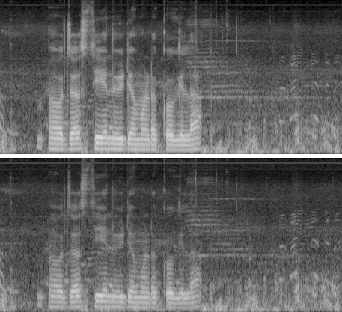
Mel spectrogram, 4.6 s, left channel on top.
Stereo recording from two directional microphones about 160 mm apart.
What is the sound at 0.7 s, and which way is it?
Speech, 30° left (ahead or behind).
